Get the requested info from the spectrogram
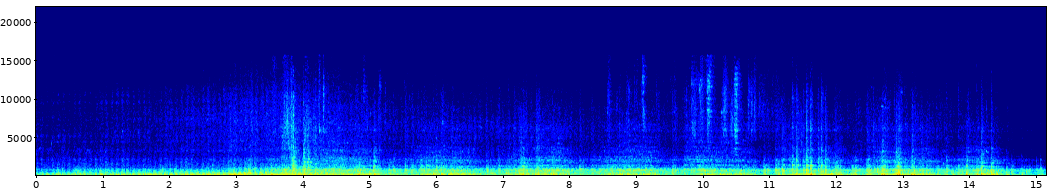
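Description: A train passing, its wheels clicking irregularly over rail joints above a steady running rumble, dropping away near the end.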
